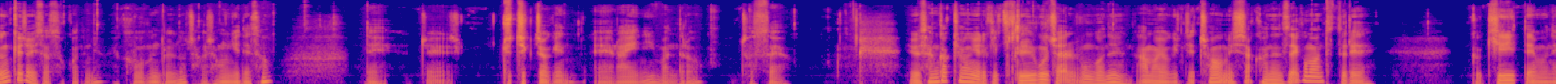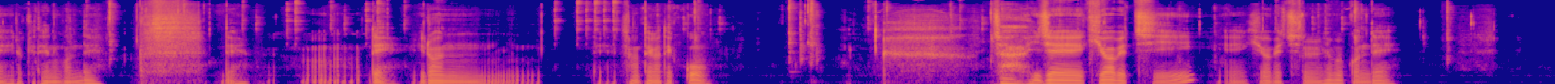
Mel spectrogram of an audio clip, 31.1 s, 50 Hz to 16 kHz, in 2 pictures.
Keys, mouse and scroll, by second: 16.2 shift+middle click, 16.8 space, 17.0 Escape, 22.0 shift+middle click, 23.3 space, 23.3 Escape, 24.9 shift+middle click, 25.9 shift+middle click, 28.6 shift+middle click.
